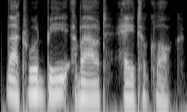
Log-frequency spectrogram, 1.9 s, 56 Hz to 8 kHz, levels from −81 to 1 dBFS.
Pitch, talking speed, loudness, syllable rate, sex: 105 Hz, 190 wpm, -18 LUFS, 5.2 syllables/s, male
